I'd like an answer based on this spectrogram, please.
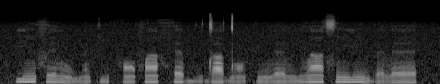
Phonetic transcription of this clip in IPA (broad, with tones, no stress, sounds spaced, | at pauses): j ĩ˦ f e˧ l ũ˨ b ɛ̃˨˦ k i˧ h ɔ̃˧ f ã˦ h ɛ˦˨ b i˨˦ d a˧ d ɔ̃˨ k ĩ˨ l ɛ˨ l i˨˦ l ã˦ s ĩ˦ j ĩ˦˨ b ɛ˨ l ɛ˧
